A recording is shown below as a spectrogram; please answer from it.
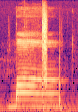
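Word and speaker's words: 妈: I say it with the first tone ma, it means mother. And if I say ma, if I say it with the third tone ma, it means horse.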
